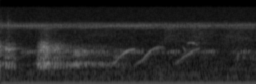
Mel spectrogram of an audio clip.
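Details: Swamp frogs at sunset, calling for rain: a brief rasp followed by three quick rising swoops, with a continuous high insect tone underneath.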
